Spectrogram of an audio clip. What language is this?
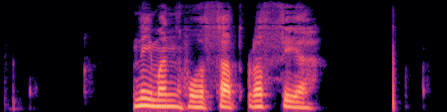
Thai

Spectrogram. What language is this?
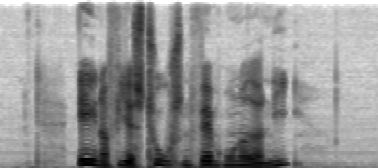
Danish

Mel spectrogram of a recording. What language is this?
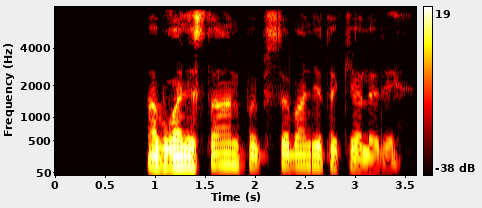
Pashto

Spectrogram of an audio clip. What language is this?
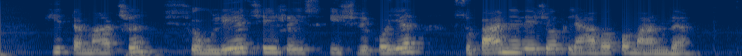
Lithuanian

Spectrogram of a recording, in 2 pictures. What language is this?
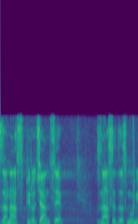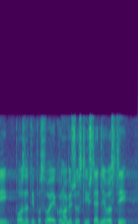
Serbian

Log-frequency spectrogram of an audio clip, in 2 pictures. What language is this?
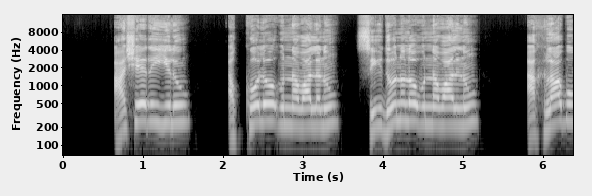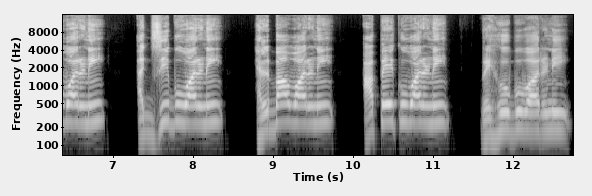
Telugu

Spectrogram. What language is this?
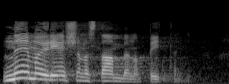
Croatian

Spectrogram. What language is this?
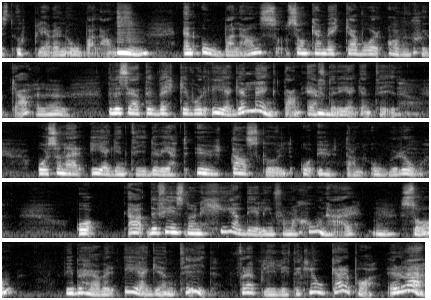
Swedish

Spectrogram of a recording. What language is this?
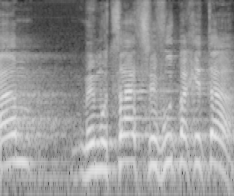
Hebrew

